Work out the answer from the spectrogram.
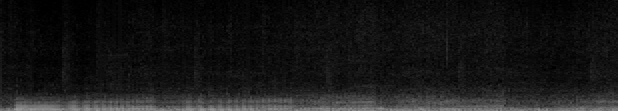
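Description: Bajaj Dominar motorcycle engine pulling hard through the gears, its note climbing, then dropping sharply at each upshift, three times, with wind rushing past.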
